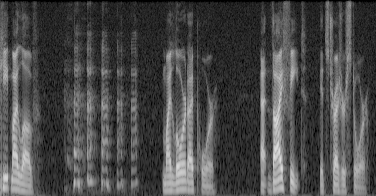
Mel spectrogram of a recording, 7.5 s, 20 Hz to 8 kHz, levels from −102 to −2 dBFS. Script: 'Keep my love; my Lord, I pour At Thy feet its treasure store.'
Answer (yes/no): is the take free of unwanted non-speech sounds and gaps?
no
